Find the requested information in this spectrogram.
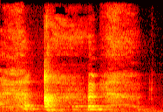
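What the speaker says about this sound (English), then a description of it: "I just have to clear my throat." Three short, harsh throat-clearing bursts from a speaker during a recruiting webinar, close to the microphone with brief pauses between them.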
